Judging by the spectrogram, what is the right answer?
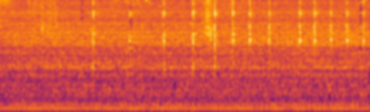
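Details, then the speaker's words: RC brushless motor, after moving one shim from the back to the front: a steady high whine with a light, regular slapping tick. The rotor still has excessive end play, so another, thinner shim is needed. "as you can hear that, it's still slapping in there. Let's go ahead and pull it back off and put another shim on it."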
